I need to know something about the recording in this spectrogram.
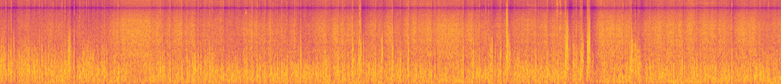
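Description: Strong wind buffeting the camera's microphone, a loud, steady rumble with a few brief crackles.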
